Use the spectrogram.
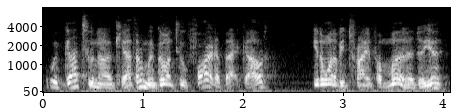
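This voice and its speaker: An actor playing a calculating, persuasive accomplice in a 1940s film noir style. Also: male voice, medium pitch, very animated, quick pace, slightly rough. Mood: urgent persuading. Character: calculating male accomplice, persuasive and self-protective. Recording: muffled 1940s film soundtrack.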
